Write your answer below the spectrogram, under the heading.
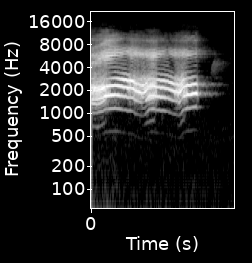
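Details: Green Catbird in Far North Queensland rainforest gives one drawn-out, wavering, nasal wail of about a second and a half, uncannily like a yowling cat or crying baby; no other sounds.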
